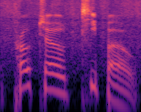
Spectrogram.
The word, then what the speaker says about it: Prototipo: and this is the Matt Booth Portotipo. I gotta say this right, Prototipo. – Prototipo.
